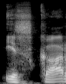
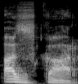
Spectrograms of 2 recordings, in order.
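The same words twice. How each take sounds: First: اذکار as "iz-kaar", i first; the mistaken اذکار with zer under alif; wrong pronunciation. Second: اذکار as "az-kaar", open a; اذکار with zabar on alif; correct pronunciation. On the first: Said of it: "اذکار بالکل غلط ہے". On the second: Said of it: "اس کا درست تلفظ ہے". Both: Shown as a demonstration.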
